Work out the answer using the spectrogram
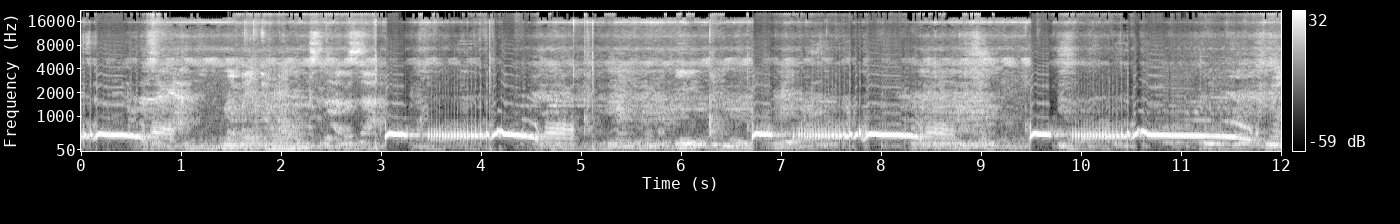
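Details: Dove call used as a lure to get silent doves to start calling again; a low drawn-out cooing note, dipping at the end, repeats about every three seconds over a busy mix of other sounds.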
